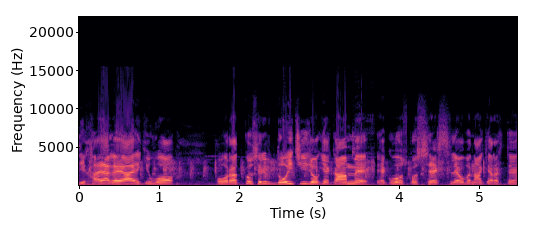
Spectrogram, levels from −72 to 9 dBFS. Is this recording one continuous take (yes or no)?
yes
